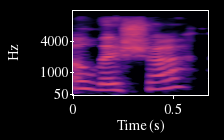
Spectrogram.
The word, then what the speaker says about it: Alicia: those hopefully soon but i am alicia aka my name does rhyme with patricia but i will answer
